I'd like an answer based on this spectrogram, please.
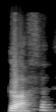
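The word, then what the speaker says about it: קוף: O cuff ele é pronunciado mais para trás como se fosse o Q de queijo.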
